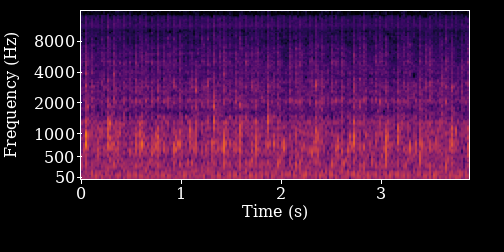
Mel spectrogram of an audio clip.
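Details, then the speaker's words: Yamaha 9.9hp four-stroke outboard in a water test tank, only runs on choke: uneven, lumpy, raspy idle, nearly cutting out when the choke is pushed in; suspected fuel starvation, with a primer bulb that won't decompress. "So it almost cut out as I put the choke in. As it was cutting out, I quickly pulled the choke out, and sounds like it's just about idling. But yeah, it's all about the fuel."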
